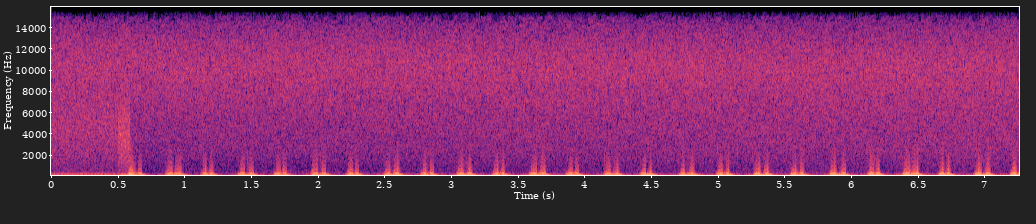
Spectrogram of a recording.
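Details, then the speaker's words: Ventricular tachycardia: fast, regular heart sounds with splitting, and a first heart sound varying in intensity due to atrioventricular dissociation. "en el próximo registro usted podrá comparar con una taquicardia ventricular existe desdoblamiento y el primer ruido varía de intensidad por la disociación auriculoventricular"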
